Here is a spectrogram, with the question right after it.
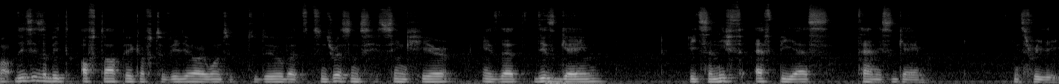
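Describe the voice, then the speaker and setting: The speaker has a non-native accent. The pace is moderate. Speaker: retro computing youtuber. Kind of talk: casual demo walkthrough. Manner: halting, many fillers.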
